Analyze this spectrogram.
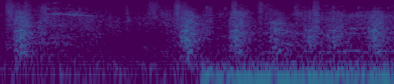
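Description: A fiery blast booms in a game.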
